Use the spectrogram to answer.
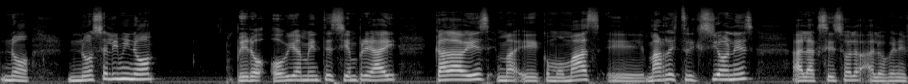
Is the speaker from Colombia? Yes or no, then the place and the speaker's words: no; Uruguay; también es una oportunidad histórica que tenemos como pueblo uruguayo de ejercer esa democracia directa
